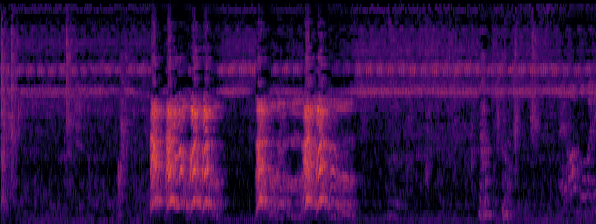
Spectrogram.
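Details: Two domestic dogs confront a cobra that slithered into a house in Nathawee District, Songkhla, Thailand, caught on CCTV: two loud clusters of rapid, harsh barks mid-clip, then quieter scattered sounds over a steady electronic hum.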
